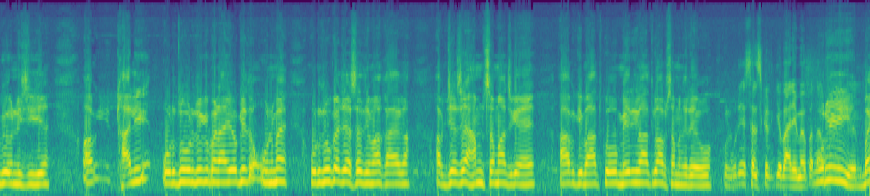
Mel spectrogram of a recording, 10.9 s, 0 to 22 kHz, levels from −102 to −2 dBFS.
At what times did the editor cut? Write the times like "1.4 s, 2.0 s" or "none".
none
